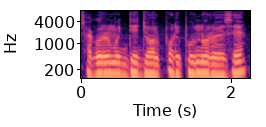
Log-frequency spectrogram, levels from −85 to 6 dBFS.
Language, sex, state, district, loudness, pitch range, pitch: Bengali, male, Assam, Hailakandi, -14 LUFS, 150-160 Hz, 155 Hz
